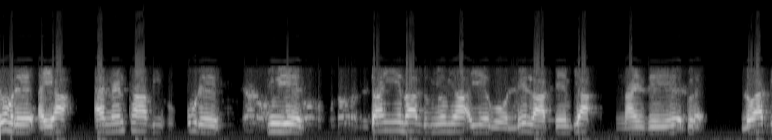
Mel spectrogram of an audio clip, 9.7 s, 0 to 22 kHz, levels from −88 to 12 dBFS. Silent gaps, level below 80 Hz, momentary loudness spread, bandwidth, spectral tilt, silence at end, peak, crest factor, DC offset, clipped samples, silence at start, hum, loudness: none; -68 dBFS; 16 LU; 7 kHz; -6 dB/octave; 0.05 s; -8 dBFS; 12 dB; under 0.1%; under 0.1%; 0 s; none; -20 LUFS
